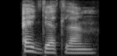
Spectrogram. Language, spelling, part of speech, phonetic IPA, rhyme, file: Hungarian, egyetlen, adjective / noun, [ˈɛɟːɛtlɛn], -ɛn, Hu-egyetlen.ogg
- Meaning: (adjective) only, sole, single; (noun) one’s darling, sweetheart, one and only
